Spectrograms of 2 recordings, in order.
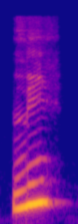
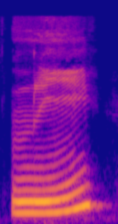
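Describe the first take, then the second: First: The word is said on a high tone. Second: The word moves from low to high. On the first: It is a conjunction meaning and. "con tono alto significa una, es una conjunción" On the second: It means sour. "con tono bajo alto significa agrio"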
